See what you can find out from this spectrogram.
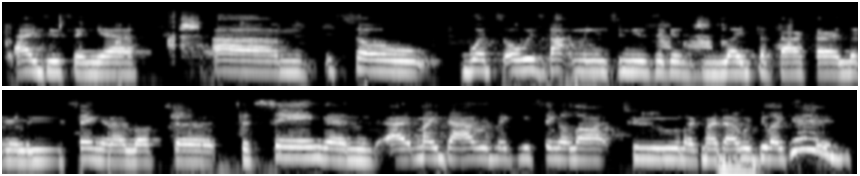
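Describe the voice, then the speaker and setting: A woman guest on a casual podcast, talking in a relaxed, hesitant way with many fillers. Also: medium pitch, moderate pace, dry recording, lo-fi sound.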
